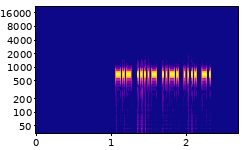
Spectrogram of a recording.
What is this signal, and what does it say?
Morse code, heard as a keyed tone, about 53 wpm, 700 Hz. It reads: K4FHN
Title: USA Call Signs - 5 Characters - Repeated 2x - 50wpm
